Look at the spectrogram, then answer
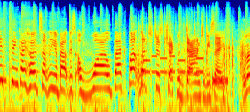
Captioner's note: dials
